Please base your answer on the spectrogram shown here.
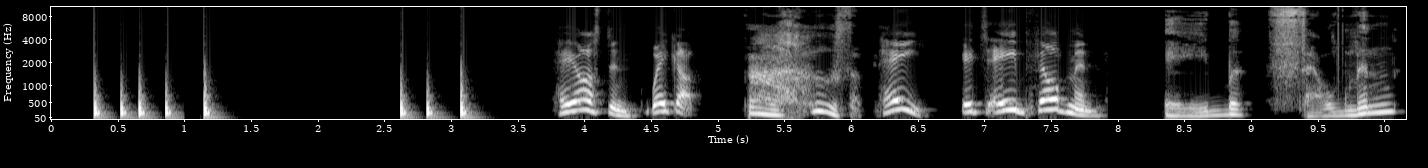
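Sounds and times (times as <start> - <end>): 
firm knocks on a wooden door: 0.3 - 1.3, 2.6 - 3.3
speech: 3.8 - 10.1.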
